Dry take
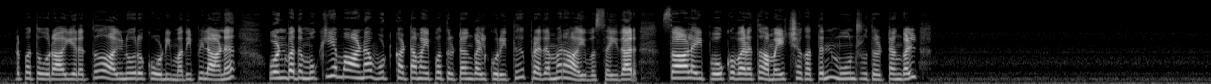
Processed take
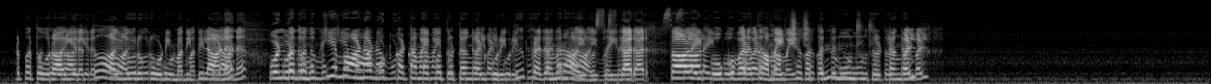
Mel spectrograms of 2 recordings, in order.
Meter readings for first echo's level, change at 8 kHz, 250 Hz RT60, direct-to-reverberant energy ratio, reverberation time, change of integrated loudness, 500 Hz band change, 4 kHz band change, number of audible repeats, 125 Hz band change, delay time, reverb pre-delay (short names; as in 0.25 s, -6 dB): -5.0 dB, 0.0 dB, none, none, none, 0.0 dB, 0.0 dB, 0.0 dB, 1, n/a, 0.122 s, none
